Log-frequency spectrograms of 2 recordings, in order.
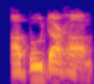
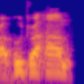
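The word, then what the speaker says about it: Abudarham: want to understand tefillah, the Abu Darham, or Abu Draham, some people pronounce it Abu Darham, who was wrote this extremely important work on the Siddur, 14th century Spain.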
